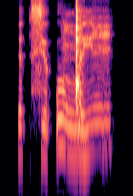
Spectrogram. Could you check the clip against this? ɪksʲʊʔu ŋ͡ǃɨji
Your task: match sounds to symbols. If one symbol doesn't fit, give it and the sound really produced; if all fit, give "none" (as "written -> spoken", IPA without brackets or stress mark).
ɨ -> ɪ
